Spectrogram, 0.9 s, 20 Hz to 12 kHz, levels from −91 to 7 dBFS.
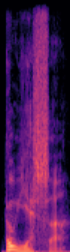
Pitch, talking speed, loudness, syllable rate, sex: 115 Hz, 190 wpm, -20 LUFS, 3.8 syllables/s, male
